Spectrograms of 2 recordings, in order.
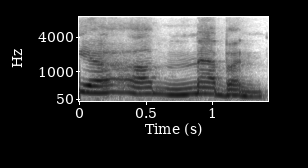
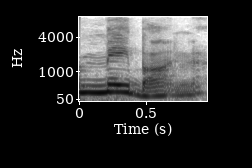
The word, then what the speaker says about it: Mabon: It is the autumnal equinox, and it is also the pagan holiday, if you want to say pagan holiday, Mabon or Mabon, however you want to pronounce it.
